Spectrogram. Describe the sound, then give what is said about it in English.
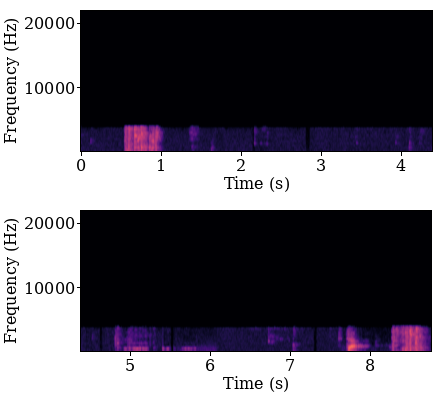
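A deck of cards being shuffled before a card is pulled for a reading, in several brisk, rustling bursts separated by quieter pauses, with the last few shuffles coming quickly one after another. “let's go ahead and pull a card for you around this”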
